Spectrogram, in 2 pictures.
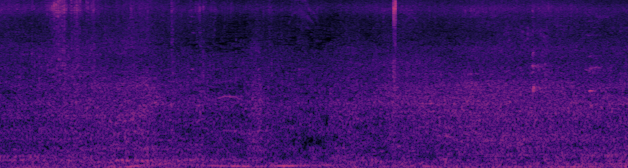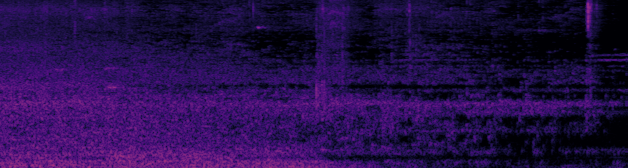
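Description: Street traffic noise, with a vehicle engine running close by early on. The noise dies down over the last few seconds.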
